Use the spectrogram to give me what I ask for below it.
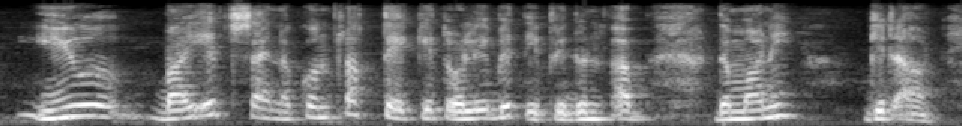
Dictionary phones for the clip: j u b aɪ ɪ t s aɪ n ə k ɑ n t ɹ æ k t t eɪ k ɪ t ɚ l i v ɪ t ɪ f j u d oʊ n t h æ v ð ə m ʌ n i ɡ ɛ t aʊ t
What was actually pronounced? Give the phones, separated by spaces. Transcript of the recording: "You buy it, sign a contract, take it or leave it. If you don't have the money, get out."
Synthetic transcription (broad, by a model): j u b aɪ ɪ t s aɪ n ə k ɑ n t ɹ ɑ k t t eɪ k ɪ t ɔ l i b ɪ t ɪ f j u d oʊ n t h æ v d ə m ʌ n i ɡ ɛ t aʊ t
